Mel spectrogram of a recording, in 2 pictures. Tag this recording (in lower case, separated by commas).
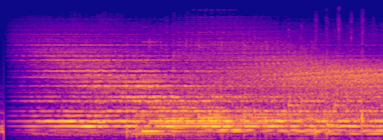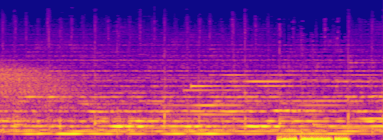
soundtrack music, new-age music, tender music, music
